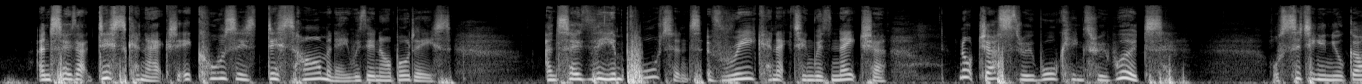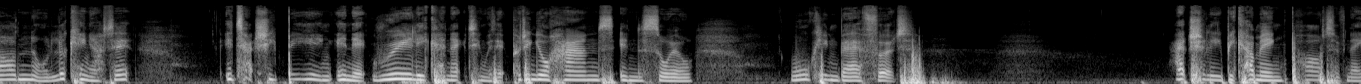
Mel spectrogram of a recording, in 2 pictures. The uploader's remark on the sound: This episode was recorded during a walk around Westonbirt Arboretum in Gloscestershire.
